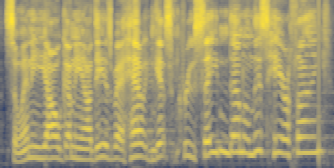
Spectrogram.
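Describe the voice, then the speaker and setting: A man's voice: sits high, fairly even intonation, fast, big-room sound, pitched above the performer's own voice, close to an everyday voice. A man voicing a spirited young country filly with a folksy Southern US drawl, eager and scheming, in a story reading.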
